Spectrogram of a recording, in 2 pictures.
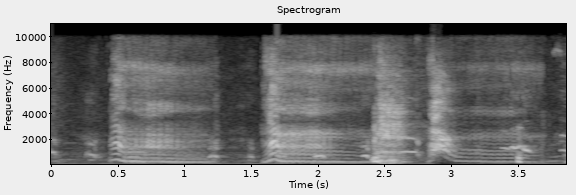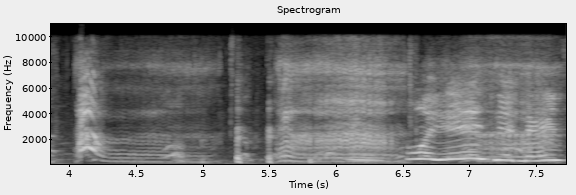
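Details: Two-week-old collie puppies that have discovered each other, one female puppy trying out her voice: a run of high, wavering whines and squeals with bending pitch, in bursts of about a second with brief gaps, plus a person's soft talk.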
